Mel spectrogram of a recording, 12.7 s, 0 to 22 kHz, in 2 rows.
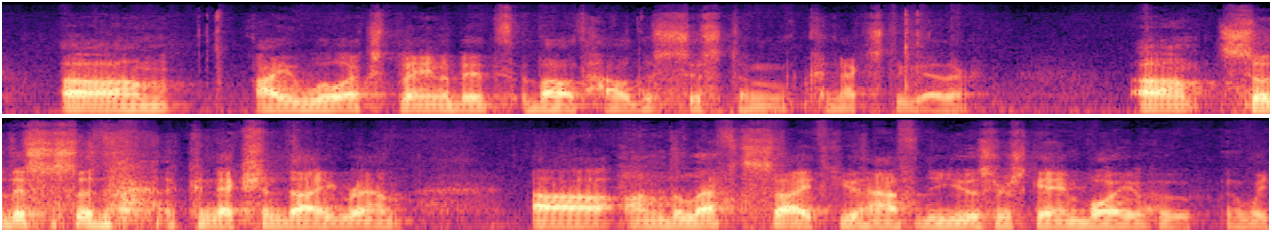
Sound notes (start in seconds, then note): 6.8 chuckles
